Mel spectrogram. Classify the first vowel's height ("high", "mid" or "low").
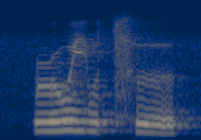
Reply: high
